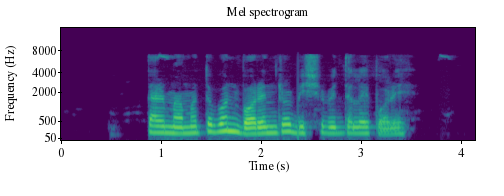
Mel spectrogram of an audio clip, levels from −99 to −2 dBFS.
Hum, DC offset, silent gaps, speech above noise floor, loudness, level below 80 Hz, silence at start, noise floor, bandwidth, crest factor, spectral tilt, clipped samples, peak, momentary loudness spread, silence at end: none; under 0.1%; none; 47 dB; -29 LUFS; -70 dBFS; 0.9 s; -76 dBFS; 7.4 kHz; 18 dB; -7 dB/octave; under 0.1%; -12 dBFS; 11 LU; 0.7 s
